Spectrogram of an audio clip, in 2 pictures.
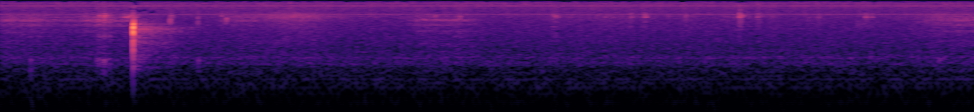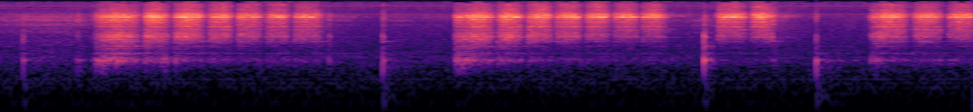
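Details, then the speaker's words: Suzuki Sidekick cylinder head rebuild, lapping a new valve with fine grinding compound: rhythmic gritty rubbing strokes that start louder and ease off; lapping continues until each stroke starts quiet, when the valve is seated. "listen when I start that there's no change in the sound that tells me it's done okay so this one's done"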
